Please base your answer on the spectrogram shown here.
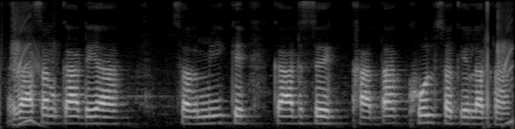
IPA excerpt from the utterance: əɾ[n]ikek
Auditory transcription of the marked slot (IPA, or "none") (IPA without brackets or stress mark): m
